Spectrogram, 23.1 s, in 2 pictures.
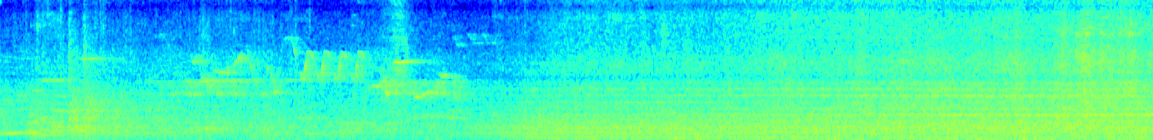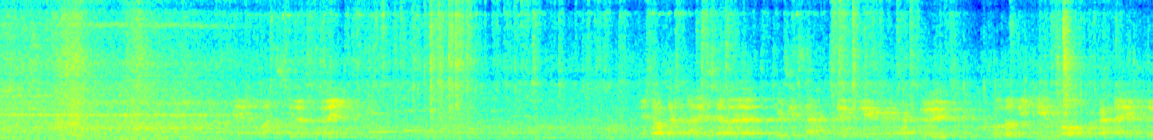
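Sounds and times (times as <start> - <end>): train rumbling slowly: 0.0 - 23.0
platform noise: 12.7 - 18.5.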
